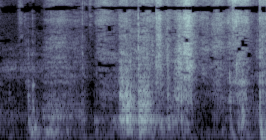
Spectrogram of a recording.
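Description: Soft rustling and scraping of a paper certificate card and the cardboard box as they are handled, swelling about a second in, with a short click near the end.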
